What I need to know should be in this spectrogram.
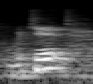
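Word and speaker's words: WCKD: see I find myself the property of wcve pronounced wicked short for world catastrophe Killzone Department because any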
